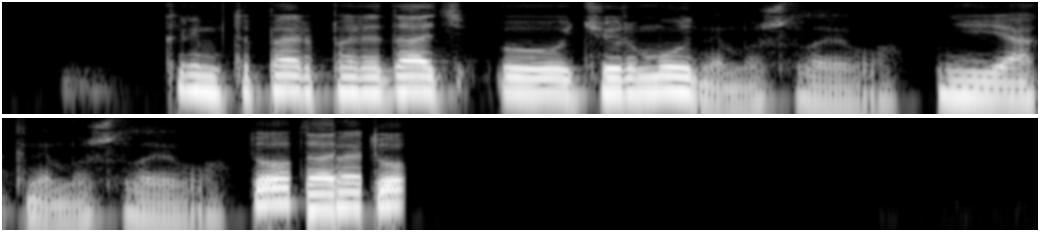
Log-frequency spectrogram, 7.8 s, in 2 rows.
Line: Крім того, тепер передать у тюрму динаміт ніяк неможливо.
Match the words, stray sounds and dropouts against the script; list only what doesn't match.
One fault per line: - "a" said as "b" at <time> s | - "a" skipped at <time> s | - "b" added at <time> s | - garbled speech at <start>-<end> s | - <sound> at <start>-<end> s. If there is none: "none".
- "того" skipped at 0.8 s
- "динаміт" said as "неможливо" at 2.6 s
- garbled speech at 4.8-5.4 s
